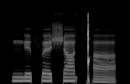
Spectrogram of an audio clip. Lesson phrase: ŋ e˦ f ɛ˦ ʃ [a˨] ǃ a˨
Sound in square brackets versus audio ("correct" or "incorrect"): incorrect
